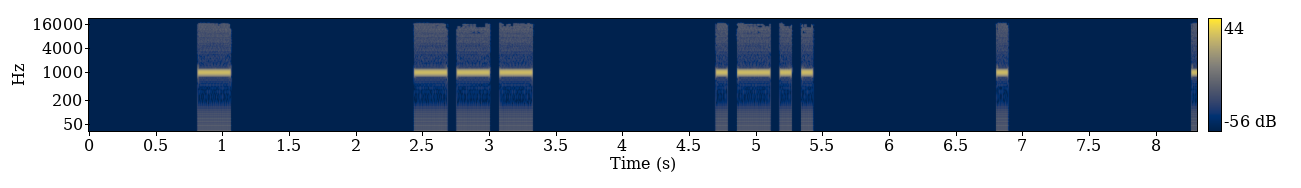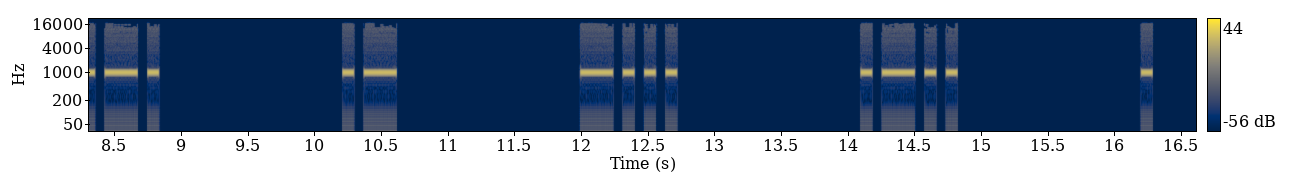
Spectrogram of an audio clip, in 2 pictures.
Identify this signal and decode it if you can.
Morse code, heard as a keyed tone, about 15 wpm, spaced as for 5 wpm, 1000 Hz. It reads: TOLERABLE
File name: qotdfiles / 5wpm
